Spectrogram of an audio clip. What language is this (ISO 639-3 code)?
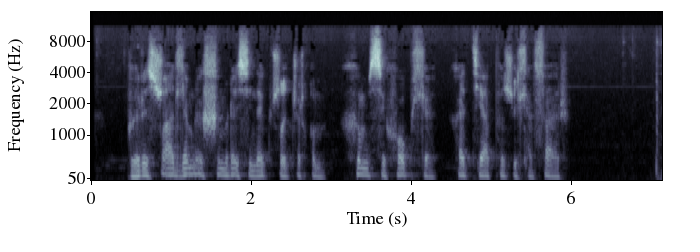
kbd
